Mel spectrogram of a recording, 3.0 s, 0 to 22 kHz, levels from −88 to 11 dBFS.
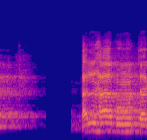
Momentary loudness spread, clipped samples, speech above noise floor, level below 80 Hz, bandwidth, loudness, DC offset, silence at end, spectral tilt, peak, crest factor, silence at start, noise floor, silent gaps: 19 LU; under 0.1%; 24 dB; -88 dBFS; 10 kHz; -19 LUFS; under 0.1%; 0 s; -2 dB/octave; -4 dBFS; 18 dB; 0 s; -44 dBFS; 0.93-1.40 s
